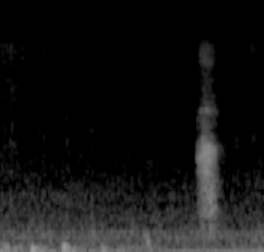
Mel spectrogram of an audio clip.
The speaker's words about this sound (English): I'm sorry if uh, you keep hearing like some like breathing. That's me trying to uh, control my breathing outside the math, outside the mic.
